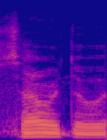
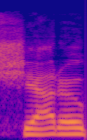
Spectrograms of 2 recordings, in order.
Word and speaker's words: Sourdough: That was Sourdough X. I thought it's Shadow, but Dough is spelt like dough. Like, oh, like dough.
